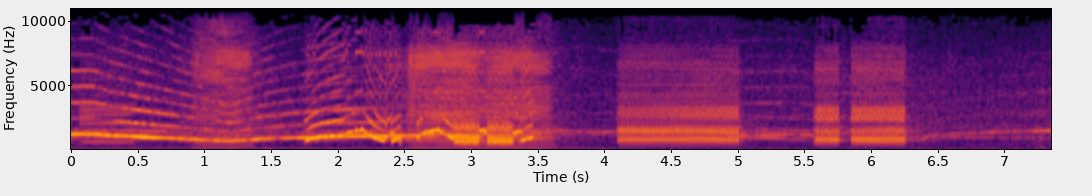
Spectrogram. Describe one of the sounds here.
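A vehicle air horn blasts in loud bursts.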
